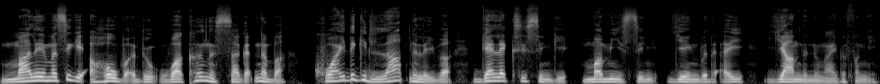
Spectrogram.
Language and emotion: Manipuri, happy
